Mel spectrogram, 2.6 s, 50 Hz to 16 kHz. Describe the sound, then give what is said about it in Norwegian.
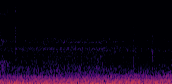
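A car driving toward the Swedish border gives a steady, even, low engine and road rumble throughout, with no voices or distinct events. “Nå skal vi 2 timer kjøring, retning svenske grensa.”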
